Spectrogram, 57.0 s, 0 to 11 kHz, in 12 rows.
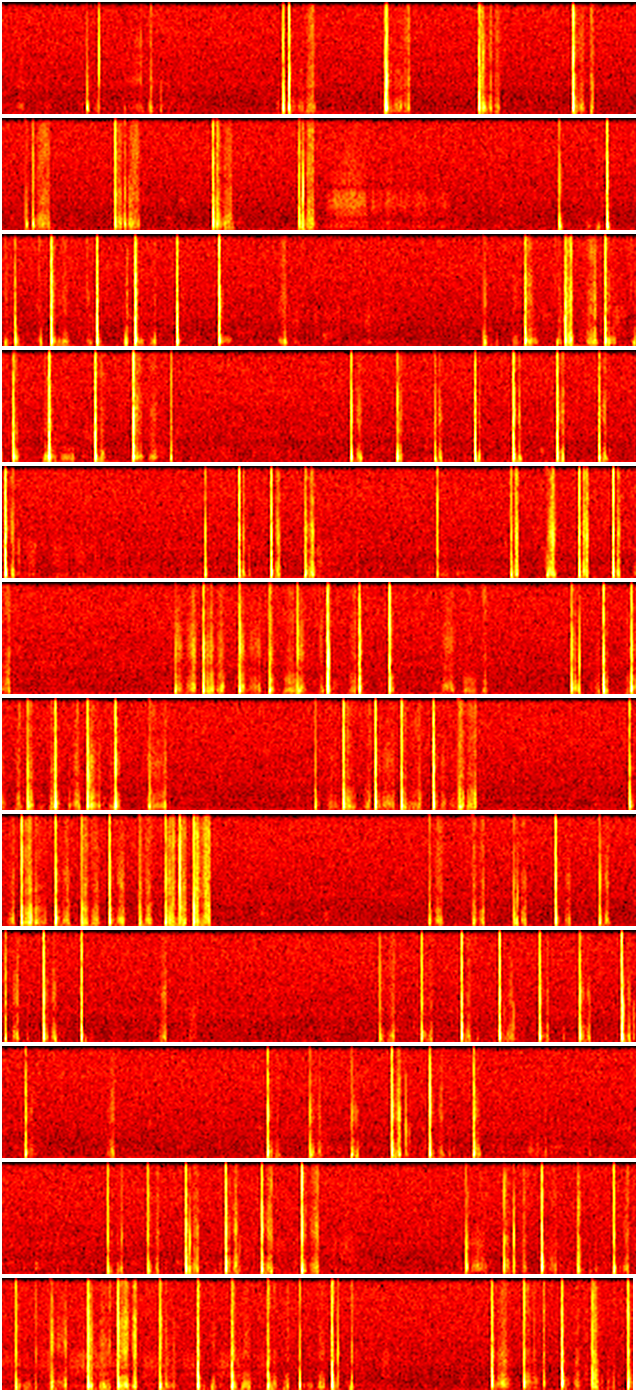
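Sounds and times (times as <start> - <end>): ear pick tapping on microphone: 2.1 - 5.8, 9.0 - 11.7, 13.1 - 15.6, 25.1 - 26.8, 28.0 - 29.8, 36.5 - 38.7, 40.9 - 43.1, 44.8 - 46.4, 48.4 - 50.0, 51.0 - 55.0, 56.0 - 57.0.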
